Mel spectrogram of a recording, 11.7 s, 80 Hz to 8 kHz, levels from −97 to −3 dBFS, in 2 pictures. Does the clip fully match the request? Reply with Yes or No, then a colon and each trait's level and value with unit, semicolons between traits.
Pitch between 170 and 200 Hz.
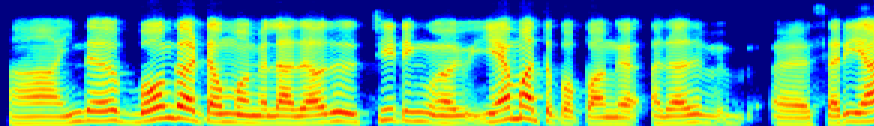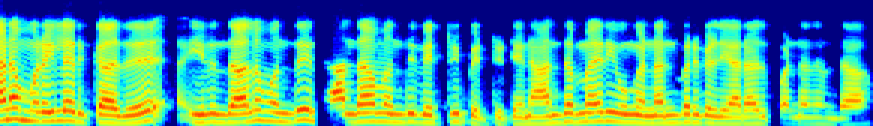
Yes: medium, 185 Hz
